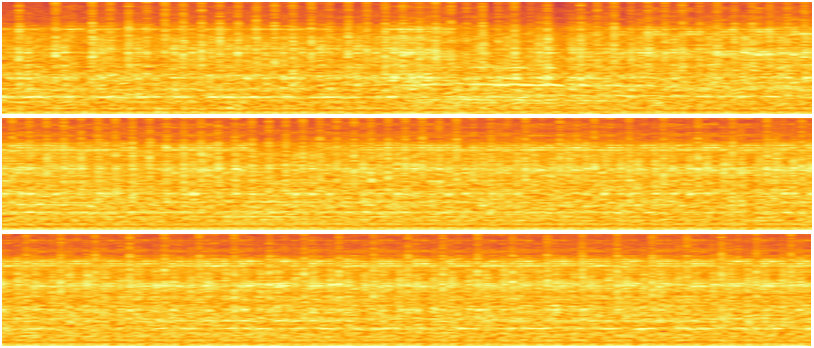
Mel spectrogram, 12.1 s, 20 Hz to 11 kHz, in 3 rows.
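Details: 1970s Bolens QT16 garden tractor, long unused with old gas and gravity-fed fuel to the carburetor: loud, lumpy, uneven petrol running with raspy exhaust, about half choked; rough running, carb needs cleaning out.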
